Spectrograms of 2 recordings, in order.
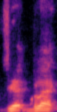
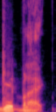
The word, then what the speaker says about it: Gette Blaque: here so ma'am Miss jet black man I want y'all to make sure that y'all pronounce her name correctly that's right you know what I'm saying jet black now get back not get black yeah right that's right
